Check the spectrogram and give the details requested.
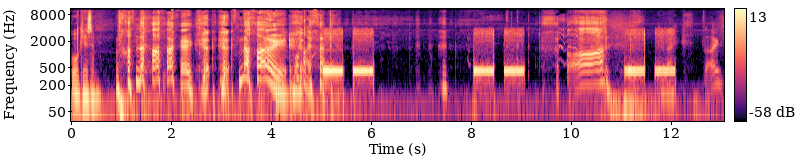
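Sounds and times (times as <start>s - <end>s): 
speech: 0.1s - 5.5s, 7.4s - 7.6s
laughter: 0.9s - 5.5s, 6.1s - 8.0s, 8.7s - 10.4s
double-burst phone ringback tone: 5.0s - 6.1s, 8.0s - 9.1s, 11.1s - 12.1s.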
